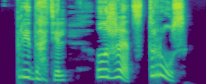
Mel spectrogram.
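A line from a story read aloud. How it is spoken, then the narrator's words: Breathless gasping. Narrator (Russian): С трудом, борясь с нехваткой воздуха, выдохнула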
